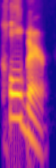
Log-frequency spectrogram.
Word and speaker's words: Colbert: stephen colbert staffers the why is the t silent does that even make sense it looks like colbert but it's pronounced colbert where why don't why don't you just take the t off the end of your name so i can pronounce it uh properly for you anyway uh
